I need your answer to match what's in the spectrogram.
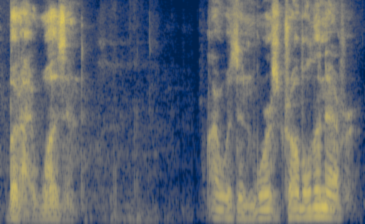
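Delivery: usual speaking voice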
